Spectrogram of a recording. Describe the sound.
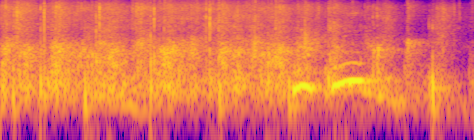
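A brief round of applause welcoming a guest, a dense crackle of many hands clapping at steady loudness, with a voice briefly heard over it partway through.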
